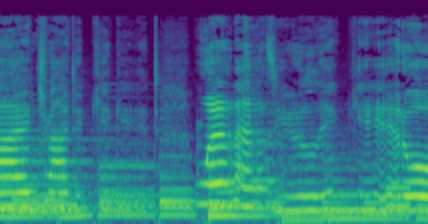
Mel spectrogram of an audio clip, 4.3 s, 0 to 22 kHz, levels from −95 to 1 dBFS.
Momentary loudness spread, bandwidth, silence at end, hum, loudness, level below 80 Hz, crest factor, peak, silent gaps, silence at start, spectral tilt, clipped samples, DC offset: 11 LU; 16 kHz; 0 s; none; -19 LUFS; -44 dBFS; 16 dB; -2 dBFS; none; 0 s; -5.5 dB/octave; under 0.1%; under 0.1%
